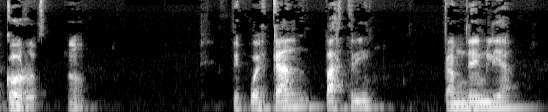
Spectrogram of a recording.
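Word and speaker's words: Chord: Donde por ahí el más conocido, el que más se popularizó es el primero que aparece en esta lista, que se pronuncia Cord, ¿no?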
